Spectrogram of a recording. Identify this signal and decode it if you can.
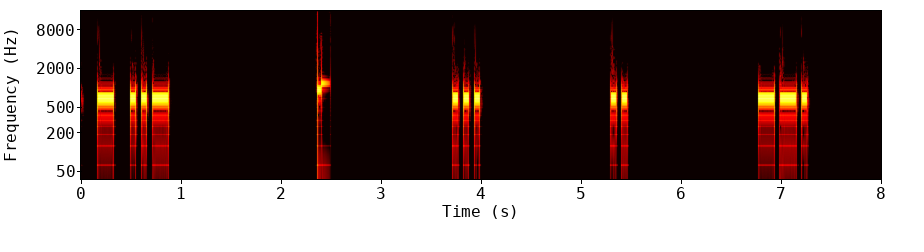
Morse code, heard as a keyed tone, about 22 wpm, spaced as for 8 wpm, 700 Hz. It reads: TU SIG
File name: Top 90 QSO Elements - 8x Character Spacing - 22wpm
